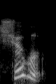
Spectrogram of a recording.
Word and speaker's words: sherbet: Anyways, she's like, "There's no second R. You know, there's no R. Sherbet. There's no Bert."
